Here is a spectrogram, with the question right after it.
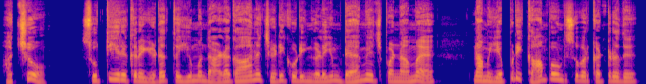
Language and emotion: Tamil, fearful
